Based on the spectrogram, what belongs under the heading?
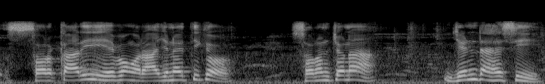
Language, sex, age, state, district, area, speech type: Odia, male, 45-60, Odisha, Balangir, urban, spontaneous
